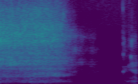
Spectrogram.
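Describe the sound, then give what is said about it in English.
People taking a deep breath on a count of three: a loud, airy rush of inhaled air that fades out after about a second, then a short, softer breathy sound. “if I can ask you both, please, to take a deep breath for me on the count of three”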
